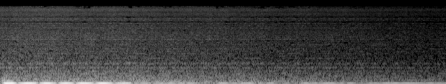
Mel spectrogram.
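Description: A sudden loud, deep rumble in an electroacoustic music piece, pulsing about five times a second for just over a second, then fading into a quieter, noisy rumble.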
